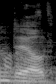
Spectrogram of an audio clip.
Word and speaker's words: rondelle: why are they call rondel well it it comes from the French uh from the French word of course rondel if we really want to pronounce it like the French do uh but rondelle means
